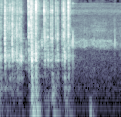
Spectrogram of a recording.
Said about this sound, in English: Vigorous typing.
